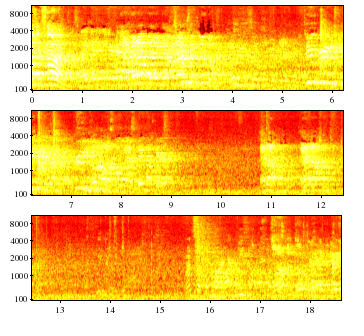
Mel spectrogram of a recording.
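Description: Men shout encouragement loudly in an echoing gym.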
